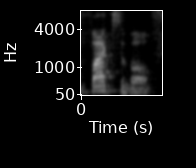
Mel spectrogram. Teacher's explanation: to preserve the amount of pronunciation time between stressed syllables so in flexible flex is a stress syllable and bull has a secondary stress to it so we try to say that in between part really quickly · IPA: /ə/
